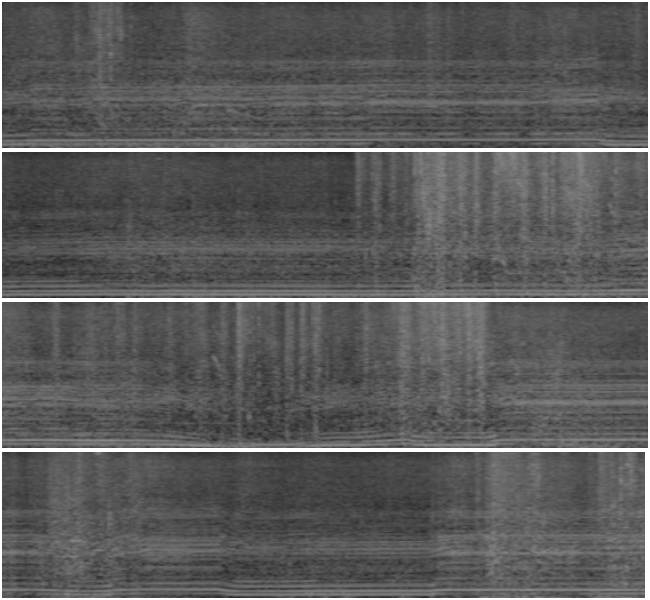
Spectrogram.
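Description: Tyres rumble and crunch over rough dirt.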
